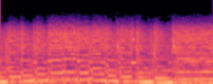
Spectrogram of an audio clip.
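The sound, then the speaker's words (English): A distorted electric guitar plays an E major scale, single notes stepping quickly one after another at a steady, fairly loud level, with no voices over it. “Really important to learn how to solo using chord tones versus just, like, let's say we were playing an E major scale.”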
